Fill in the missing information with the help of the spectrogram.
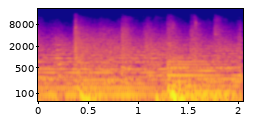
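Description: Background music with sustained notes and a beat about once a second.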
